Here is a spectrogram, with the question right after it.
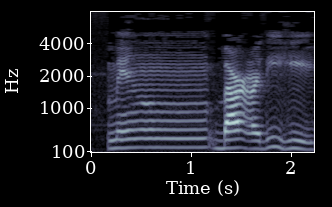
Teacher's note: यहाँ इक़लाब होगा क्योंकि नून साकिना के बाद बा आ रहा है इसलिए मीम लगा है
